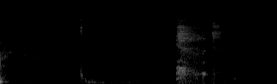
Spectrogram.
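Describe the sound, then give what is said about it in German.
Two quick coughs in the background from a woman who has a slight cold, a sharp hack followed closely by a second, softer one, after a stretch of quiet with a few faint clicks. “Hat man das Husten ja, gehört? Meine Frau ist etwas erkältet.”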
